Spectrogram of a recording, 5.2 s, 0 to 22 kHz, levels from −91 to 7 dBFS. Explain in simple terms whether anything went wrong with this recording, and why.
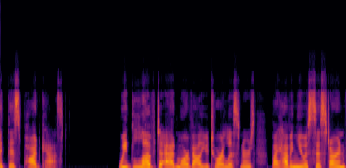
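Nothing went wrong here: the speech has no audible dropouts, glitches, distortion or level problems anywhere in the recording.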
